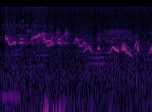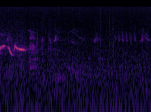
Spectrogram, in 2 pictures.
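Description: A songbird singing one long warbling phrase of whistled notes that rise and fall, ending after about three and a half seconds, followed by a few faint short chirps. A brief low rumble is heard about a second in.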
